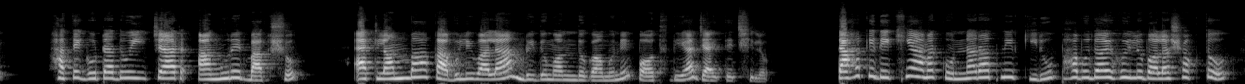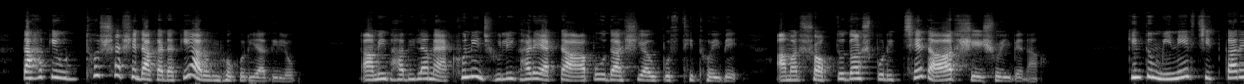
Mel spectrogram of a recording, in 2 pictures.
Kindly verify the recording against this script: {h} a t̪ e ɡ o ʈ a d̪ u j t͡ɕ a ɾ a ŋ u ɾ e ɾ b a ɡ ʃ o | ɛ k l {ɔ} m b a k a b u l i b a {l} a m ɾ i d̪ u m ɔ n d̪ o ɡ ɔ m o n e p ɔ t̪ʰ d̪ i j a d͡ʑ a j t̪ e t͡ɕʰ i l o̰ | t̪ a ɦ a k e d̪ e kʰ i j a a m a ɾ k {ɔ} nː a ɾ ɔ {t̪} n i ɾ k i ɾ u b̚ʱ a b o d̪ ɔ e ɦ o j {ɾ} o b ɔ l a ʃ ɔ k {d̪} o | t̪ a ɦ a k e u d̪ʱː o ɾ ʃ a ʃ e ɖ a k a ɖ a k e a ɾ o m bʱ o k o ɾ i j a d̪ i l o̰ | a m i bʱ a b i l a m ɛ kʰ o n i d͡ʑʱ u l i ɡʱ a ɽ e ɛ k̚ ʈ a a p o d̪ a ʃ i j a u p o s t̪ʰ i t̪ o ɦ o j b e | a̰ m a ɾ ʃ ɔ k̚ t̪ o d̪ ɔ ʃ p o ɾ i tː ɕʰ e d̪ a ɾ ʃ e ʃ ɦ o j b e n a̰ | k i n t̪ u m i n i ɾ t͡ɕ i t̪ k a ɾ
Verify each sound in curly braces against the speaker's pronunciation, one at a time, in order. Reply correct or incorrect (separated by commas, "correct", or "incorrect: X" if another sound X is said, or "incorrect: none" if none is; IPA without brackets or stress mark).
correct, correct, correct, incorrect: o, correct, incorrect: l, incorrect: t̪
